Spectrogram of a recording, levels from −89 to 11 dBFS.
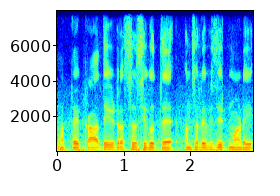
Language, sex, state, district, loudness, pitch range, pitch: Kannada, male, Karnataka, Raichur, -16 LUFS, 110-120 Hz, 115 Hz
